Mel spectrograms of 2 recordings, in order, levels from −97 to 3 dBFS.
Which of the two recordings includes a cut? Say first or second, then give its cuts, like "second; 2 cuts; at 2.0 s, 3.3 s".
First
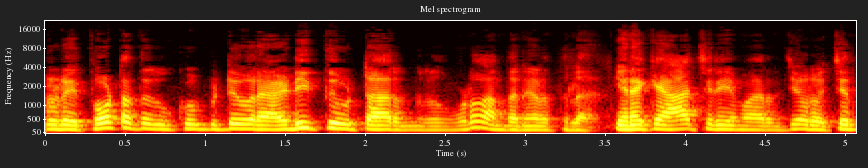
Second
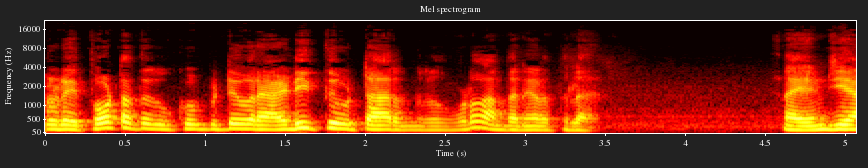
first; 1 cut; at 3.4 s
